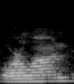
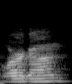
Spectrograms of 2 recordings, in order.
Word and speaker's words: Orlon: Yeah, there is a dragon in there called Orlon, and she keeps on calling it Oregon.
